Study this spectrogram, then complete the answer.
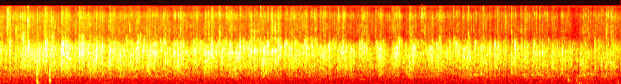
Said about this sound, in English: Shall we please rise unto our feet this morning and give the Lord the biggest clap of praise?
